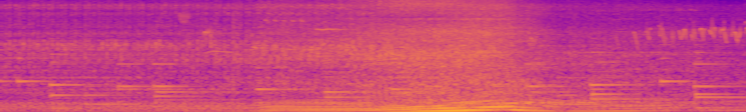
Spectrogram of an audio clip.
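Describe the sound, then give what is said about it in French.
A car engine rumbles up, grows louder and then fades as the vehicle drives off, while a tinkling chime-like melody plays steadily in the background. “Il la salua à son tour avant qu'elle ne monte dans la voiture. Allez, en route pour chez ton père”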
